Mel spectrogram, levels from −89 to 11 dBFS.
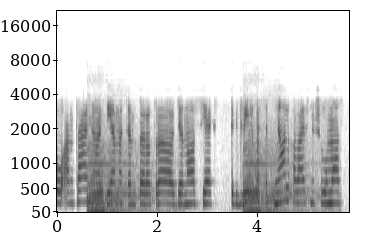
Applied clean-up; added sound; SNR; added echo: none; Organ; 4 dB; none.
